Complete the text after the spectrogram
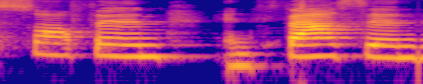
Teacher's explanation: the t was no longer pronounced.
